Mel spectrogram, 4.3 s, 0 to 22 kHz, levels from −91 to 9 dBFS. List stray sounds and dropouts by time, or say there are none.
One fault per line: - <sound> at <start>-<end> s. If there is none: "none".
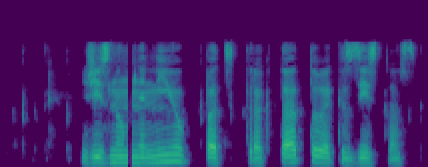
- dropout at 1.3-1.3 s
